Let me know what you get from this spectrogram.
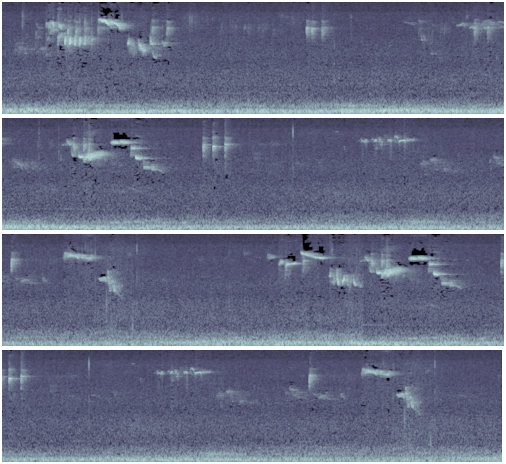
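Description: Birds chirping and calling: clusters of quick high chirps and short falling whistles every few seconds, over a faint low steady rumble.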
